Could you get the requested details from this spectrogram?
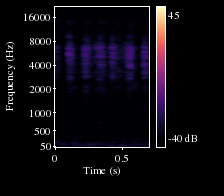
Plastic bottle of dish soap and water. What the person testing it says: when i start shaking it you can hear the water stop splashing around because the bubbles expand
